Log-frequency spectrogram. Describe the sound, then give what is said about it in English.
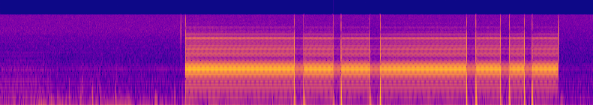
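After a couple of seconds of faint rustling, the loud, steady dial tone of a Northern Telecom Centurion payphone in a telephone booth, with no coin inserted, hums on for about five seconds, broken by a series of sharp clicks as touch-tone keys are pressed without working, then cuts off. “Dial tone comes on without putting a coin in, but you can't dial.”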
